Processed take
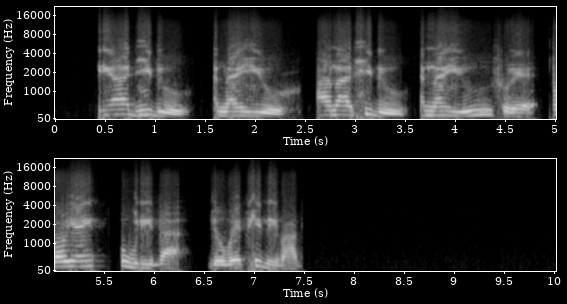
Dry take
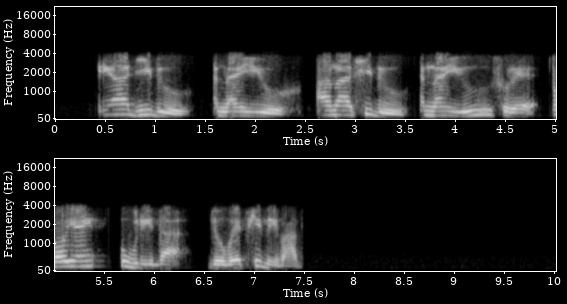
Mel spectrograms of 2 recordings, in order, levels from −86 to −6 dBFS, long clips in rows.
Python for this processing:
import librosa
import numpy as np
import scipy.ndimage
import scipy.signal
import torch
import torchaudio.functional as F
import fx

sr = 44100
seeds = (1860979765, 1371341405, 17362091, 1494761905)

y = fx.cvsd(x, sr, bps=64000)
y = fx.running_max(y, sr, window=5)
